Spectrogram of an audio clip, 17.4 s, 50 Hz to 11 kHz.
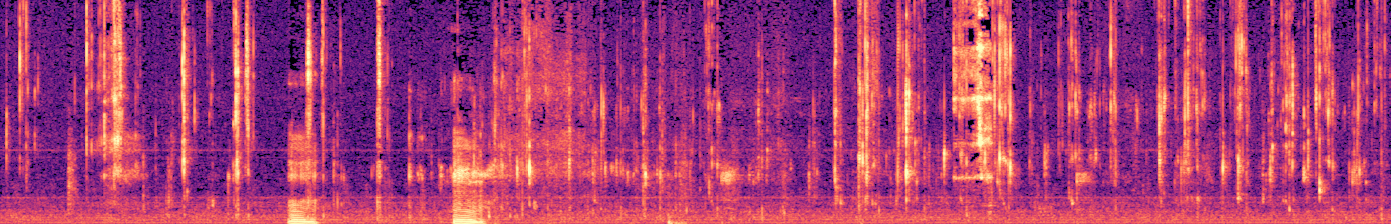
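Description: A person chewing mouthfuls of thick udon noodles close to the microphone, with many small wet clicks from the mouth and from a metal fork in a ceramic bowl. Twice, about 4 and 6 seconds in, a short hummed vocal sound breaks in.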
